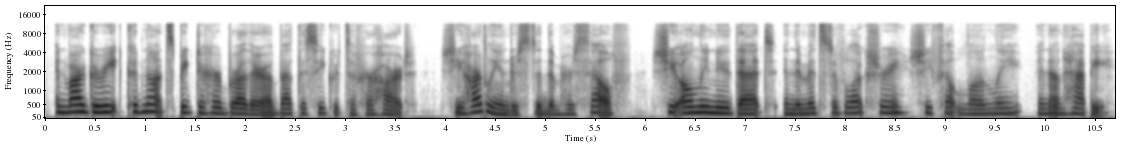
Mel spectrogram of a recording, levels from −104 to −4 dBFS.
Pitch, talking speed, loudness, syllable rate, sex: 190 Hz, 185 wpm, -21 LUFS, 5.1 syllables/s, female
